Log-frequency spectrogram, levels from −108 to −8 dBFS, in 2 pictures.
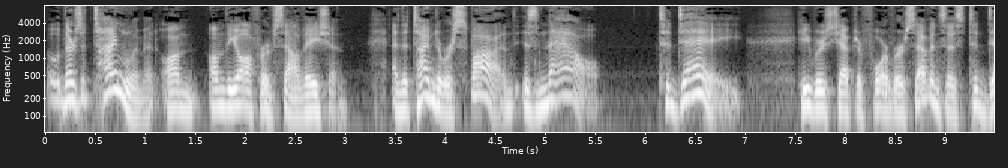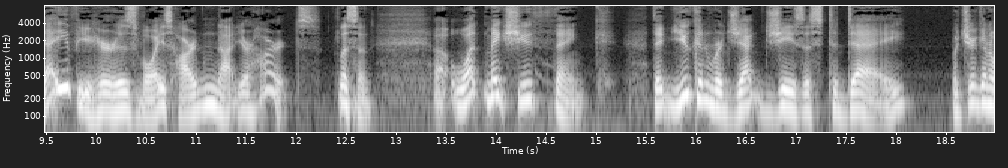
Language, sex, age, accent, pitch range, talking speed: English, male, 50-69, American, 110-145 Hz, 155 wpm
